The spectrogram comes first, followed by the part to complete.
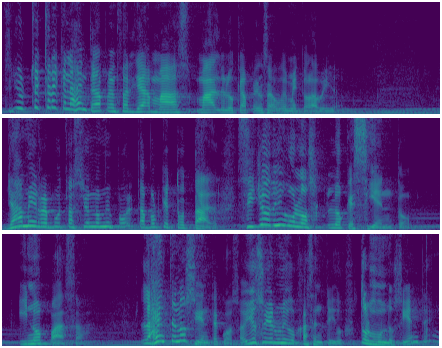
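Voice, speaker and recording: A man preaching a sermon as pastor, animated, with joking asides to the congregation, acting out quoted speech. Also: high voice, fairly quick, soft background music.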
